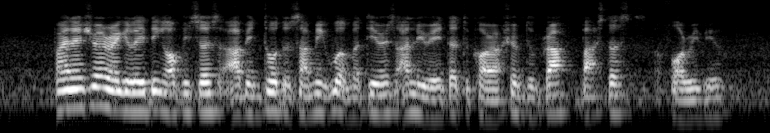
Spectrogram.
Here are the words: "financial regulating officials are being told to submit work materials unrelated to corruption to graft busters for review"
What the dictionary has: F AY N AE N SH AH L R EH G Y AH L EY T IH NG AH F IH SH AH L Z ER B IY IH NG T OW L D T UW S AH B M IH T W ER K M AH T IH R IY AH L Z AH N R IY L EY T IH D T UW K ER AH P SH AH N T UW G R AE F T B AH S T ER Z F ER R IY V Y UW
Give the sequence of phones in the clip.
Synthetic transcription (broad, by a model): F AY N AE N SH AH L R EH G Y AH L EY T IH NG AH F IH S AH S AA B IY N T OW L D T UW S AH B M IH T W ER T M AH T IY R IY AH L S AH N L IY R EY T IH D T UW K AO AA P SH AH N T UW G R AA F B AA S T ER S F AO R IY V Y UW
